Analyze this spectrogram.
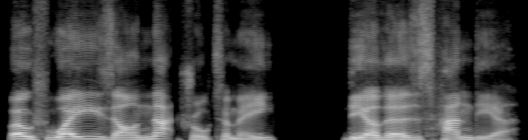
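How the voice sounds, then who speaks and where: Sly, threatening woodsman, a male reader acting, well raised pitch, faint Cornish burr, taunting intensity, audiobook villain. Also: animated, measured pace, clear, resonant tone, no echo, clean studio sound. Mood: menacing, gloating. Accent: subtle Cornish burr. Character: menacing, sly male woodland murder suspect with bow. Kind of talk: audiobook character dialogue.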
